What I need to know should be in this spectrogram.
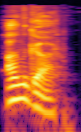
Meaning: hangar
- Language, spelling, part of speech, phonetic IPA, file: Russian, ангар, noun, [ɐnˈɡar], Ru-ангар.ogg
